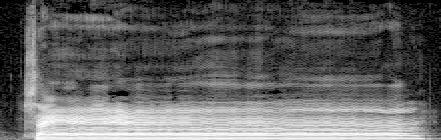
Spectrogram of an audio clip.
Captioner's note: hums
